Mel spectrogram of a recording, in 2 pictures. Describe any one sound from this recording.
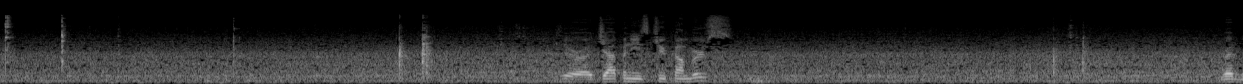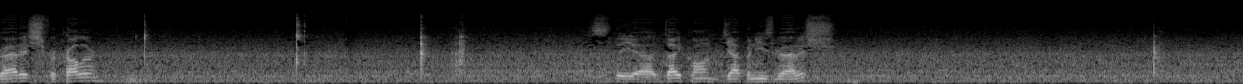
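A metal spoon clinks against a glass bowl and a dish.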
